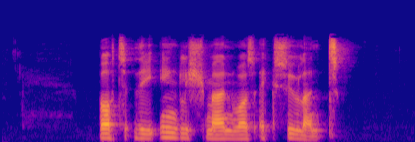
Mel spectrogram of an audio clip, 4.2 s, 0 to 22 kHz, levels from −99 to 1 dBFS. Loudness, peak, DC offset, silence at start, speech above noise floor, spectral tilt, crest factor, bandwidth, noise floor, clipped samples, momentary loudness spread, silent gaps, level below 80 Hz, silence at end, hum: -29 LUFS; -8 dBFS; under 0.1%; 1 s; 55 dB; -3 dB/octave; 22 dB; 8 kHz; -84 dBFS; under 0.1%; 6 LU; none; -74 dBFS; 0.7 s; none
